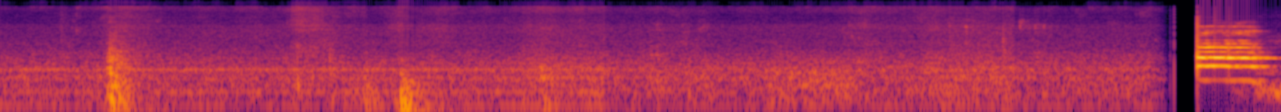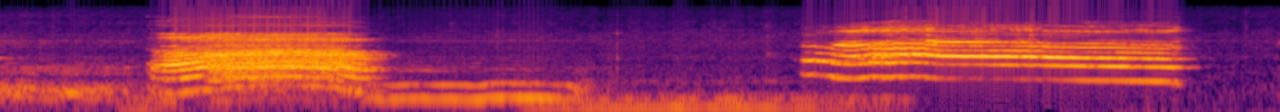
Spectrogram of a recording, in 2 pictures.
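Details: Domestic cat giving a drawn-out, wavering yowl, then lower moaning tones and a final long, steady, slightly rising meow, after a quiet indoor stretch with a few knocks and a low hum.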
